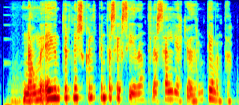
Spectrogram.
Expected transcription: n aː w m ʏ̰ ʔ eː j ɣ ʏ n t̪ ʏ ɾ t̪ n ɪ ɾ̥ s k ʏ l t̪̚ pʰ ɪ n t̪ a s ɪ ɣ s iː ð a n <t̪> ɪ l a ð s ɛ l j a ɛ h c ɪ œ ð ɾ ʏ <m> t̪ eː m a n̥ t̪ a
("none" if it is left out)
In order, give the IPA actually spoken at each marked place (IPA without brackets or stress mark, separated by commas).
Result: t̪ʰ, m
